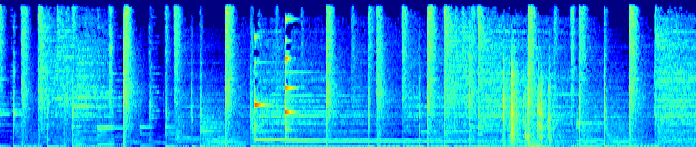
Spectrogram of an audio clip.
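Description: doorbell ringing

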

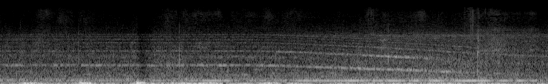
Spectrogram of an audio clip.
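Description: S-Bahn commuter train

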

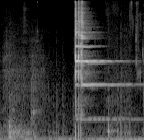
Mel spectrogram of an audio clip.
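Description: wine glasses clinking

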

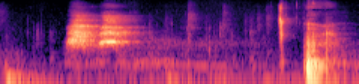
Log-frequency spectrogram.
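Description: dog barking excitedly

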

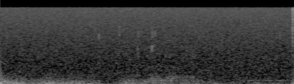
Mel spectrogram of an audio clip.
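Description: sea waves

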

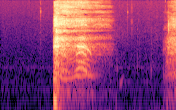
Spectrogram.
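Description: blowing nose

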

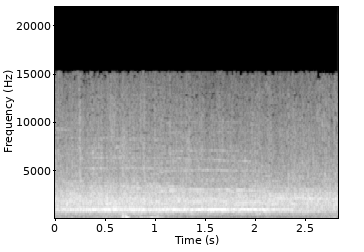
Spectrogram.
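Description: audience applause

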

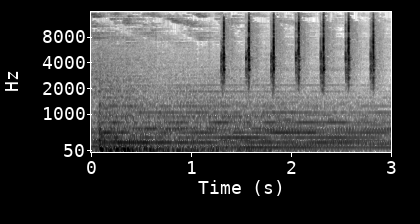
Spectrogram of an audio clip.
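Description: clock ticking

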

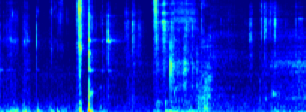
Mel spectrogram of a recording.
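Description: beer bottle being opened

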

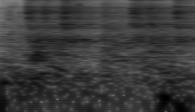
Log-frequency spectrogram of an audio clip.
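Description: creaking chair

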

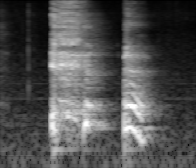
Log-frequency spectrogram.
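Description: coughing

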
